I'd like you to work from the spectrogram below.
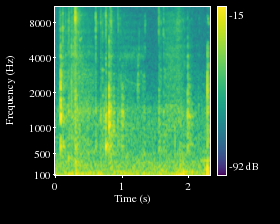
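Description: Quick, light keystrokes on a computer keyboard spelling out a short word, a handful of close, soft clicks in an irregular burst.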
